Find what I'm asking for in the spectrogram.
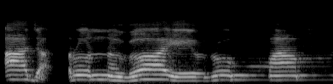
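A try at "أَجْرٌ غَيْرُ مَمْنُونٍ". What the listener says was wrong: Jangan ajrun ghairum, kalau ghairum ada tanwin. Ajrun ghairu mamnun. Wa amilu sholihati falahum ajrun ghairu mamnun. Ajrun ghairu mam, ajrun ghairu mam, ajrun ghairu mamnun, ajrun ghairu mamnun.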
